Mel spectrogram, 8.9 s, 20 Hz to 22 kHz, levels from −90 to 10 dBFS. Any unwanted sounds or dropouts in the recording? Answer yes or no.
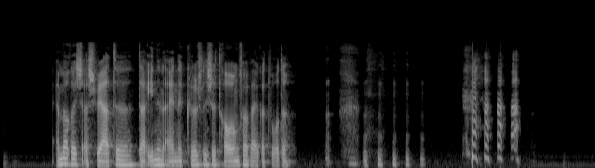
yes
